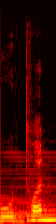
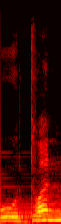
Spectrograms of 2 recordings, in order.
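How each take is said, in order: No difference in how they are said.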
